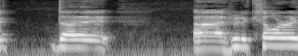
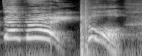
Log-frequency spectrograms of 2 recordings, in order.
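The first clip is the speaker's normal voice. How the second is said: much higher, squeaky cheer; mock excited; much slower than usual. Reviewer gloating that he guessed the killer, in a high mock cheer. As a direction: shoot up high for a silly victory cry. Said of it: "And I was like".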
